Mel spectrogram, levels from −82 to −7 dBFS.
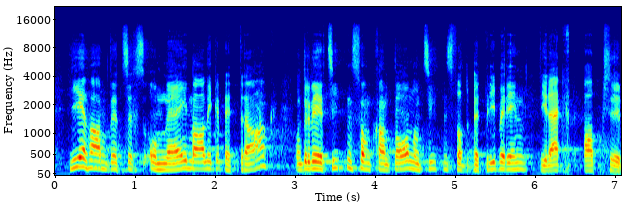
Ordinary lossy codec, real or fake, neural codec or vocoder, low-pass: none; fake; codec, 32 kHz, 1.9 kbps, SNAC; 14.4 kHz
